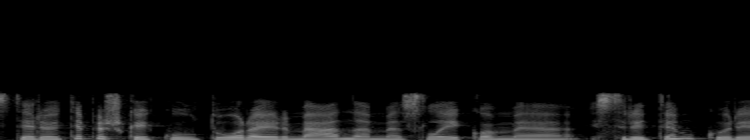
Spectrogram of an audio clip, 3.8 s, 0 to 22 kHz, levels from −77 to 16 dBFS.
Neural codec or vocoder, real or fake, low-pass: none; real; 7.2 kHz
